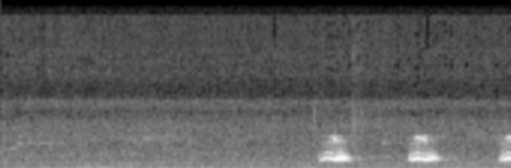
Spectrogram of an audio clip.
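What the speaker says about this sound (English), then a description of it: "Just birds." Crows caw outdoors along a long path on the grounds of the old Danvers State Hospital, three loud harsh calls spaced evenly near the end over a low steady background hum.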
